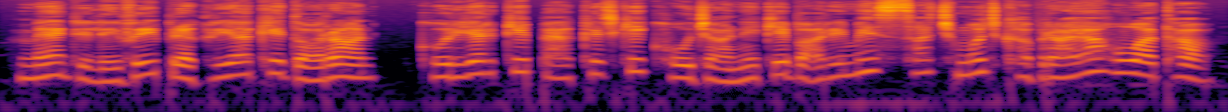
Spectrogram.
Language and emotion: Hindi, fearful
